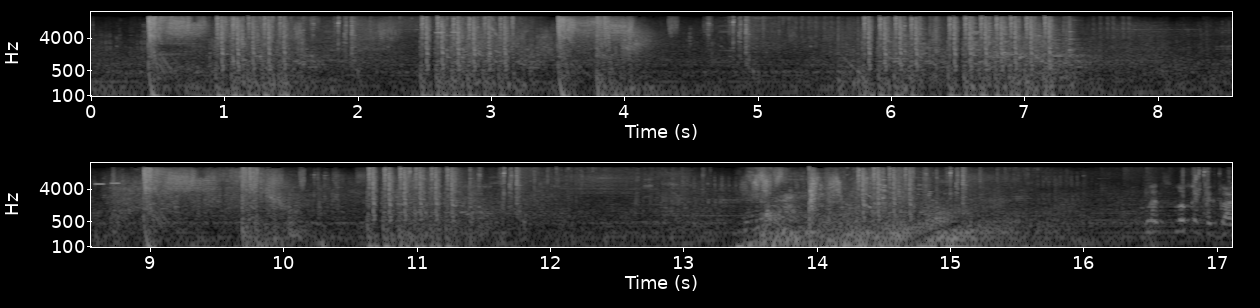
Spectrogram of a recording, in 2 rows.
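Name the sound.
anti-aircraft guns firing in video game Mass Effect 3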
